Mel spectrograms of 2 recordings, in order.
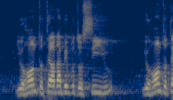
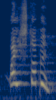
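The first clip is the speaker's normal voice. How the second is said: annoyed drivers; faster than usual. Retold or imitated. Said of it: "everyone will be like".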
